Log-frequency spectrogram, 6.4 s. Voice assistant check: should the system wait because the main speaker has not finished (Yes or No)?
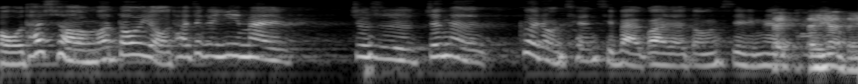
No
